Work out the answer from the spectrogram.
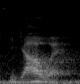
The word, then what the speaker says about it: Yahweh: in the Bible and that Ebru word that famous word is pronounced in English you got way and it's often translated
